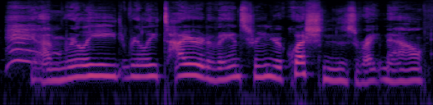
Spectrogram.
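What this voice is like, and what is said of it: Imitates another person's voice. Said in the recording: “I can't do a good Jack Nicholson impression”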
